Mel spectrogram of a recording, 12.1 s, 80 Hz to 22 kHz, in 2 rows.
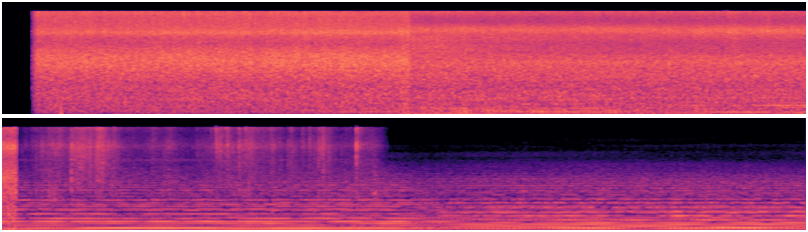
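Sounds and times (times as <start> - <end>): heavy rain on pond: 0.2 - 6.8.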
